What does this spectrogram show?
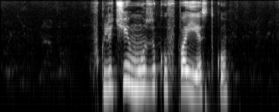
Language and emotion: Russian, neutral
